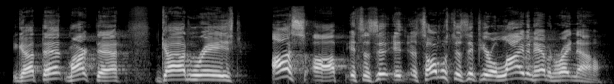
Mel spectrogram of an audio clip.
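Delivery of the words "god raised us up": higher, with each word stretched; slow, emphatic. Real, not acted. Preacher repeats the verse for listeners to mark, slow and emphatic.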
